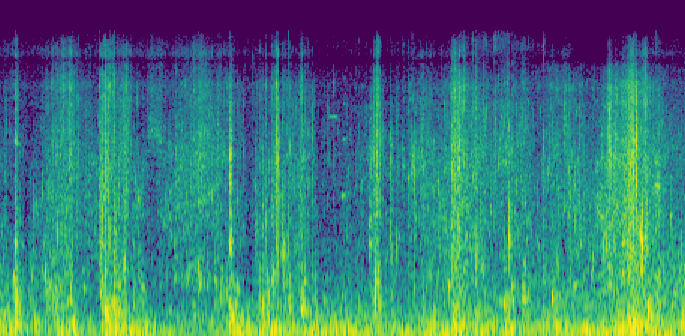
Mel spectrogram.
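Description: Wind buffeting the microphone on a small boat at sea, with water sloshing along the hull and a few short, sharp noises scattered through, as a fish is brought up alongside.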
